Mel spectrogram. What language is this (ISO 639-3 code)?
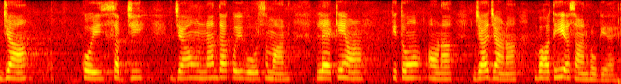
pan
